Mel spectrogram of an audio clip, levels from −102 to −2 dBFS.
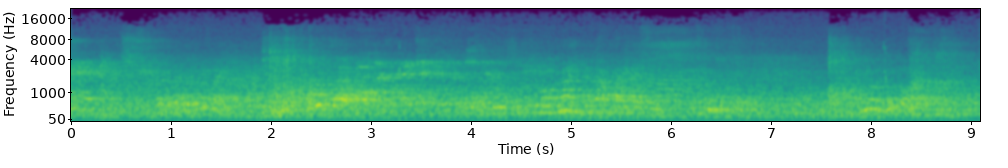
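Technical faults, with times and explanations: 3.28–3.30 s and 8.13–8.16 s, damaged data in a compressed stream: two brief blips where corrupted bytes in the compressed audio threw the decoder off. It misread those frames and lost sync before locking onto the next valid frame header.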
